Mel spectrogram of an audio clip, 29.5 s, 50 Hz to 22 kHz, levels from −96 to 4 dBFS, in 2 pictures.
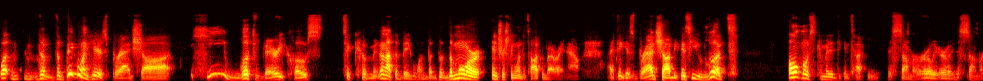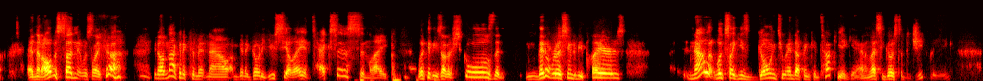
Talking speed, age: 220 wpm, 40-59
